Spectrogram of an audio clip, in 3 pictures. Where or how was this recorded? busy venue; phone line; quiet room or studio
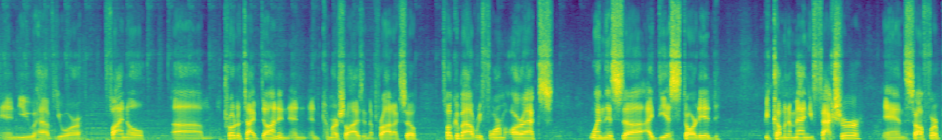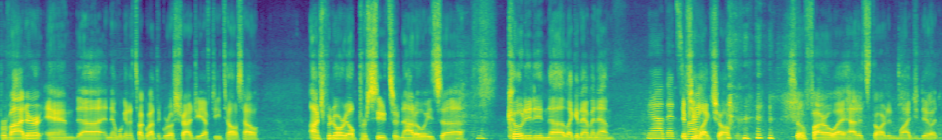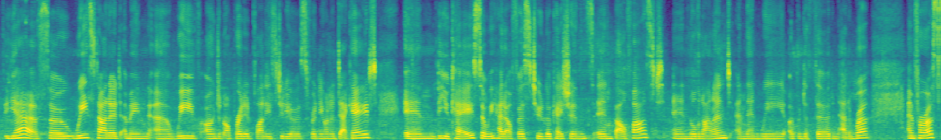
busy venue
